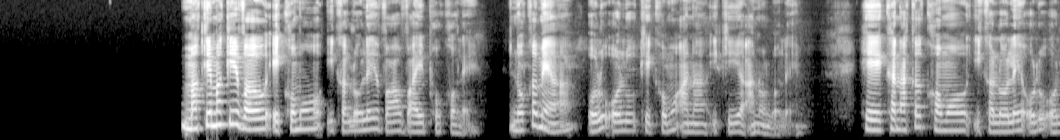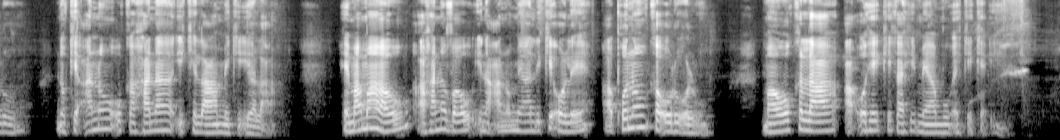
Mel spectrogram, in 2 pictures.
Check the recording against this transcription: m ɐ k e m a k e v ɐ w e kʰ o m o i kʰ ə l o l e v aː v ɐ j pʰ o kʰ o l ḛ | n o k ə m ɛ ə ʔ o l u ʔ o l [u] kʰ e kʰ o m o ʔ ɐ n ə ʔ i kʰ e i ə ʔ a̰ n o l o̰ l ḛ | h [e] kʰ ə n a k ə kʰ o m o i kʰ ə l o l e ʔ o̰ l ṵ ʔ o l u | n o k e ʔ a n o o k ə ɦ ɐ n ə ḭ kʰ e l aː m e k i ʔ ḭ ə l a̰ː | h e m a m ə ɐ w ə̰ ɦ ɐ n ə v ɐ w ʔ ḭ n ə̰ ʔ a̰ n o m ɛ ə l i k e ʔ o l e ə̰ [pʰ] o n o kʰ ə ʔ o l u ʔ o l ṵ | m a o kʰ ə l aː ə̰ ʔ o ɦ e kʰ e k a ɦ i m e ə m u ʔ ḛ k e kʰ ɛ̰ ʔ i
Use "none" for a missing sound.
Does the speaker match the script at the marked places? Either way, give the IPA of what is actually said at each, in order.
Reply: u, e, pʰ

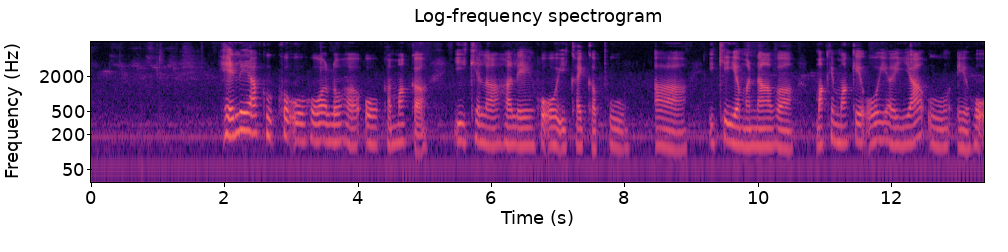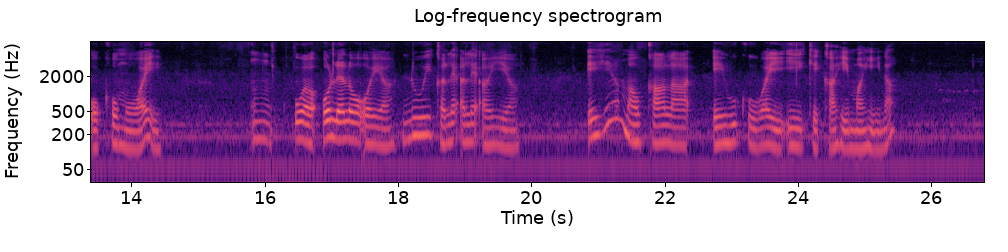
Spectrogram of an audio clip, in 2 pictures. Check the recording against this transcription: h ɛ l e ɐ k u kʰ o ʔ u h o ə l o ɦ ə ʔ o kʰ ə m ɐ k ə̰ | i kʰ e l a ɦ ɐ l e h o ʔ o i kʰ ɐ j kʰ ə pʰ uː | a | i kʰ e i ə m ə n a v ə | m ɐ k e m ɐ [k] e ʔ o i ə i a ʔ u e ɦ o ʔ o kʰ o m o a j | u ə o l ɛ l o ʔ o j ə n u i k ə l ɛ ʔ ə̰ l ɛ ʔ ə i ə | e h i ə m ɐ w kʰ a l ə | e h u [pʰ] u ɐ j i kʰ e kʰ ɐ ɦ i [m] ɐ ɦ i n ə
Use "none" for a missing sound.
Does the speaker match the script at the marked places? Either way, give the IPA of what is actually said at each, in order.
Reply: k, kʰ, m

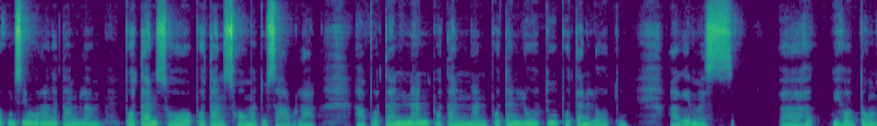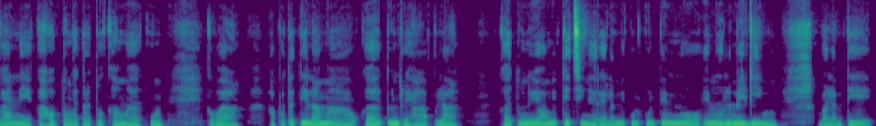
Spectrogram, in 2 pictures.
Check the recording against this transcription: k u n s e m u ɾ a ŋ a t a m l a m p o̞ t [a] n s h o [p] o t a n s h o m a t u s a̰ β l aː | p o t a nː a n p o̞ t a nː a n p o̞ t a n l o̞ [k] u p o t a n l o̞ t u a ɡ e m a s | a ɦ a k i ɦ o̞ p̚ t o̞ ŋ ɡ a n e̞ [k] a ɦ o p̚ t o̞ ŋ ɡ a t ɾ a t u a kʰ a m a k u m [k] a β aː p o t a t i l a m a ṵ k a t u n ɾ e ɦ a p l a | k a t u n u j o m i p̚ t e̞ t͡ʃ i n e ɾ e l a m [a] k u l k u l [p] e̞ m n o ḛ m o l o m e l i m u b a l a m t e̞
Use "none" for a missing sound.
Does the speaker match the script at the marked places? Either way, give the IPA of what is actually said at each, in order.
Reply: a, p, t, k, k, e, p

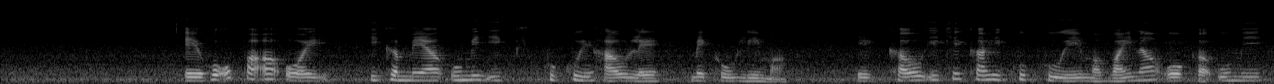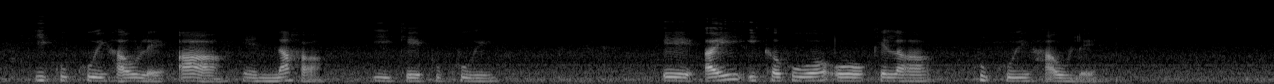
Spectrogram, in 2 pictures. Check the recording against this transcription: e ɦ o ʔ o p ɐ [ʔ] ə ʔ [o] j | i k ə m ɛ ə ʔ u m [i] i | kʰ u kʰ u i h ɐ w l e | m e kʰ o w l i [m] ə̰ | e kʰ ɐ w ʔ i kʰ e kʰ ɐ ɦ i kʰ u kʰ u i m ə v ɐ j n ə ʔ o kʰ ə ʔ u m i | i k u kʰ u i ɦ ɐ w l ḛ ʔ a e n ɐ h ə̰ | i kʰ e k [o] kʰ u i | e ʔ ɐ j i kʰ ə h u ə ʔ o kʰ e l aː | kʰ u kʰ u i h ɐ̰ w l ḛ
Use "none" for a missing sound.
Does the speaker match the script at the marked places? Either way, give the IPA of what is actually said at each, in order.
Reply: ʔ, o, i, m, u

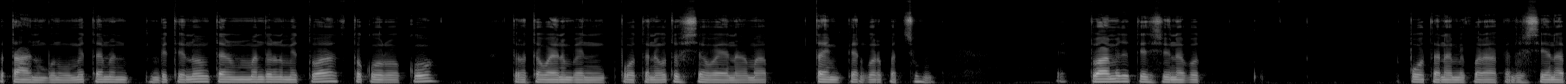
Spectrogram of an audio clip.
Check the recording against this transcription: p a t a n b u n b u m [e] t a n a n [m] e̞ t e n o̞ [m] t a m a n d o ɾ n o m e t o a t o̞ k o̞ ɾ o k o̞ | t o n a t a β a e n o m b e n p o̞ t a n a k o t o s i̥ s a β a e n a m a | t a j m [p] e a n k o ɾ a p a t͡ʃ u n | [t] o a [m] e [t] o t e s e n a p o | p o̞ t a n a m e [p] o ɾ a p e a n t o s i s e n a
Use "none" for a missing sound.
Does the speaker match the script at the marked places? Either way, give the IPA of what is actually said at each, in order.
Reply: e, b, m, p, t, m, t, k

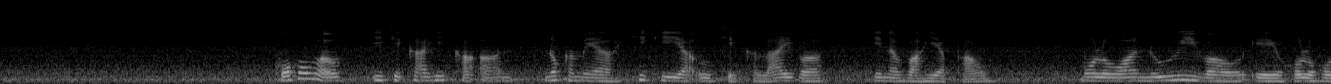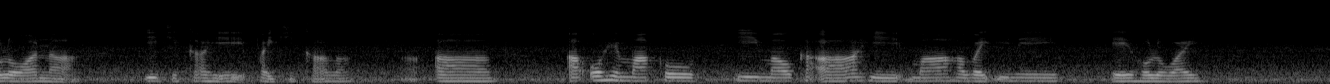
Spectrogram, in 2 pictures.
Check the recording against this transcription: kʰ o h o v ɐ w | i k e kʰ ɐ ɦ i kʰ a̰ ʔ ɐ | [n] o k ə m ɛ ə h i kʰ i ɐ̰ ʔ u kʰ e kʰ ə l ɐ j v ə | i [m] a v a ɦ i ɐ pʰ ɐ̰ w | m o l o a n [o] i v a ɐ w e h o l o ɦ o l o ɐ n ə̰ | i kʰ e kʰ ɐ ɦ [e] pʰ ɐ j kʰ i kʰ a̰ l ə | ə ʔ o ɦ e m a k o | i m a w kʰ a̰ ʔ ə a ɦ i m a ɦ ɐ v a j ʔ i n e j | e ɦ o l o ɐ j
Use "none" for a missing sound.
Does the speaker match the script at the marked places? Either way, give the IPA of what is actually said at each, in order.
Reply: n, n, u, i

